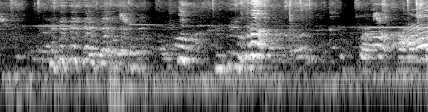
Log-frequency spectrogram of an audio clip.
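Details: Talking Indian parrot repeating "Mian Mithu" in a hoarse, speech-like voice, several rough syllable groups with shifting vowel tones, ending in a louder, higher squawky phrase, low background hum throughout.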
